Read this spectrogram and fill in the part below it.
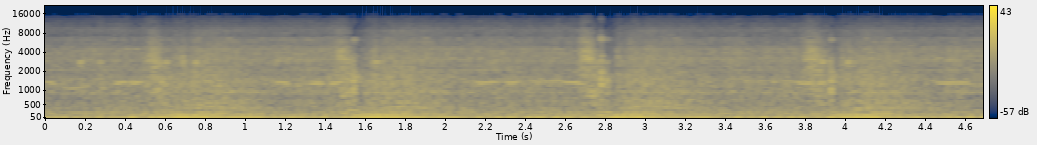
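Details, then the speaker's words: BMW M50 donor engine with a rough idle and a suspected big vacuum leak. Four quick throttle blips each bring a sharp rattling clatter that happens only on quick acceleration; the owner fears rod knock but suspects something minor. "So that has me pretty worried, because that sounds, I don't know what makes that sound in an engine that's not rod knock, but it only happens when you quickly accelerate"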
